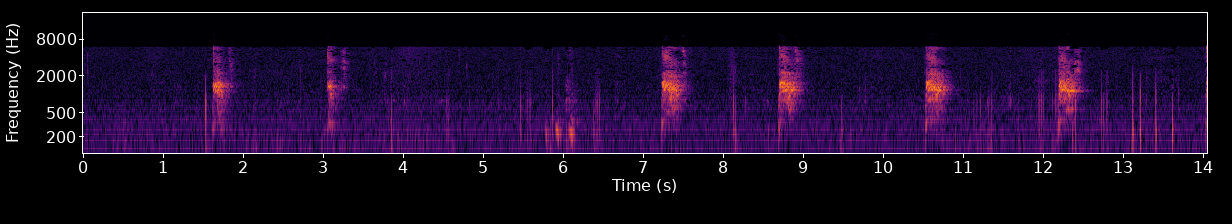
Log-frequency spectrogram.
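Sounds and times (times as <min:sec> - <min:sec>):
small dog barking: 0:01.6 - 0:02.0, 0:03.0 - 0:03.4, 0:07.2 - 0:07.7, 0:08.7 - 0:09.1, 0:10.5 - 0:11.0, 0:12.2 - 0:12.6.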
